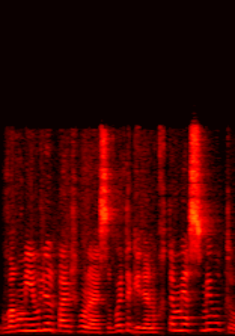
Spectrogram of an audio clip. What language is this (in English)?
Hebrew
